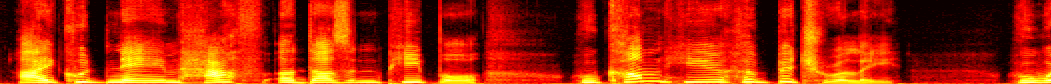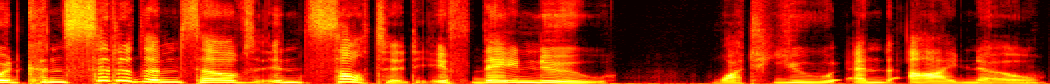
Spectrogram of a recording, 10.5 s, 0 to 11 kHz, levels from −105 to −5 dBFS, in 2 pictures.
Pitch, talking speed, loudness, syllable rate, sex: 235 Hz, 130 wpm, -20 LUFS, 4.3 syllables/s, female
